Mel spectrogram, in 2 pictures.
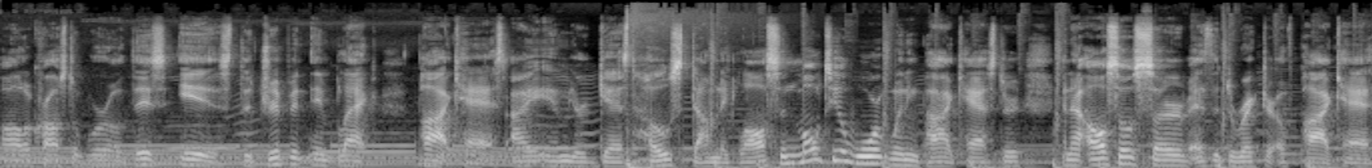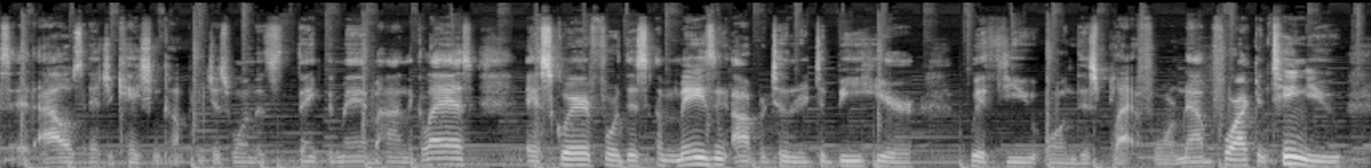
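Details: Adult male speaker; normal speech.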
